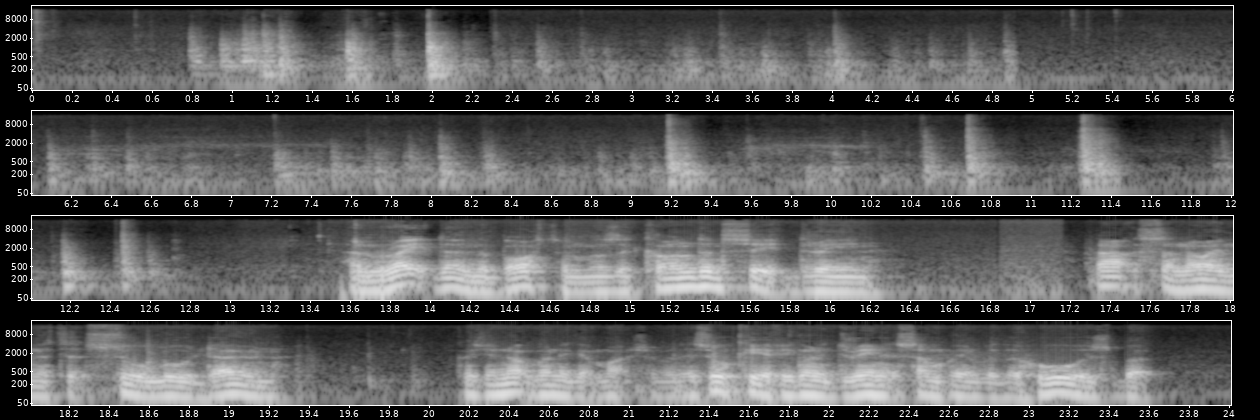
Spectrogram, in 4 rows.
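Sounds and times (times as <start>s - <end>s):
plastic clicks and knocks: 6.1s - 12.8s.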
